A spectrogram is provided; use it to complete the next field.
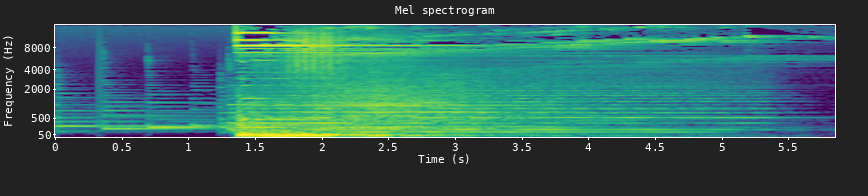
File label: Success Sting; Jurassic Park The Game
